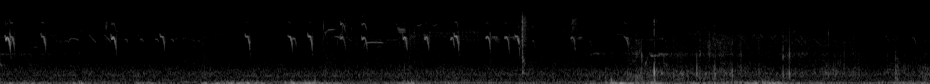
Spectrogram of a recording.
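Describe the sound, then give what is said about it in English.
A flock of birds calls while foraging in a fairly large lodgepole pine at a camp: a busy stream of short, high chirps overlapping throughout, over a low steady outdoor rumble. No one speaks. “The flock is calling from the tree here.”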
